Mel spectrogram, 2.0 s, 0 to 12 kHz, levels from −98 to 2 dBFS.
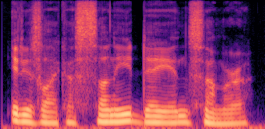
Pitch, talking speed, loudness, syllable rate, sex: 115 Hz, 240 wpm, -14 LUFS, 5.5 syllables/s, male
